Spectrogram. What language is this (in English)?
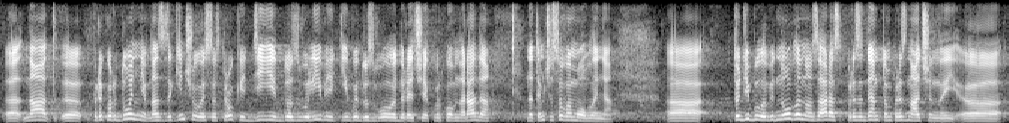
Ukrainian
